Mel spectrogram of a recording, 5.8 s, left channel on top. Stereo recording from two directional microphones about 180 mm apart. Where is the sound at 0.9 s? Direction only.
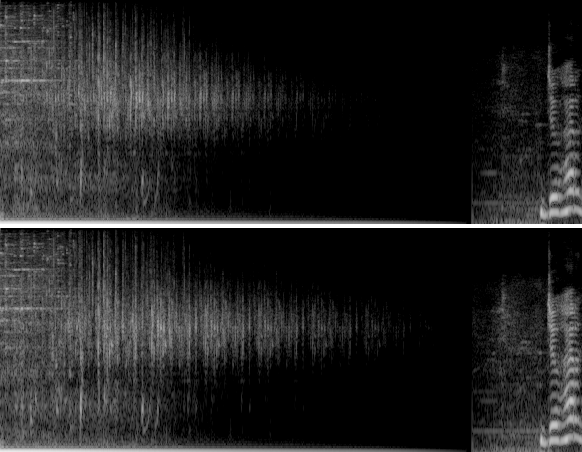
Centre (ahead or behind).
